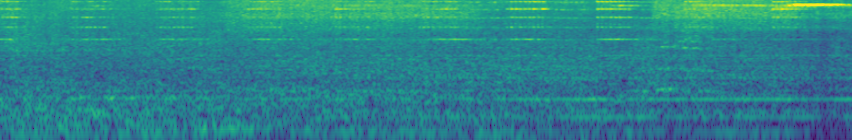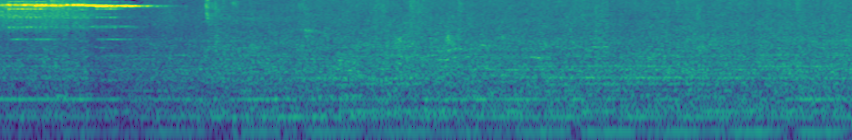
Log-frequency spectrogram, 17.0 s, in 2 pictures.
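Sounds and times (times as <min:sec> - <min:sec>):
train low hum: 0:00.0 - 0:17.0
thin wheel squeal: 0:06.1 - 0:10.2.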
